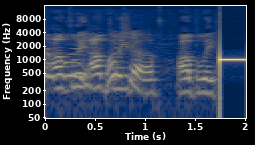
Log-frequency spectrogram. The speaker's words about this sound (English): I'll bleep. Don't say it again! It's another beep I have to make!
